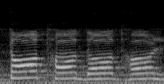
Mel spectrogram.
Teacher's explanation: জিহ্বার সম্মুখ প্রান্ত বা জিহ্বার শিখর ওপরের দন্ত পংক্তিতে শ্বাসবায়ু নির্গমনে বাধা দেওয়ায় দন্ত ব্যঞ্জন ধ্বনিগুলি উচ্চারিত হয়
